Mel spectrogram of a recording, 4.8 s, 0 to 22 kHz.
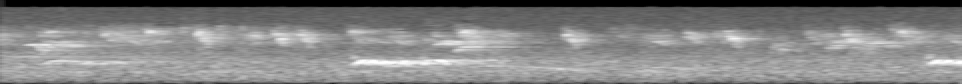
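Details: Streak-eared bulbul, very common resident, Ubon Ratchathani, Thailand, recorded 22 July 2022; dense stream of quick high chips and slurred notes, with a lower rattling trill repeated twice, amid a lively bird chorus.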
